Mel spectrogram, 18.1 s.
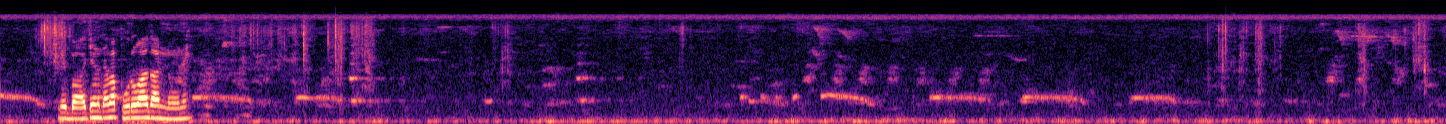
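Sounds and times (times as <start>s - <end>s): bird calling: 0.0s - 7.6s, 8.4s - 18.0s.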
